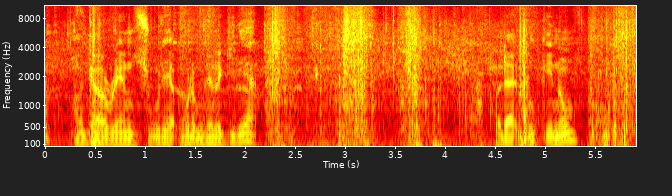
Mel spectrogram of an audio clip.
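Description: Cardboard boxes rustle and scrape inside a plastic bin.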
